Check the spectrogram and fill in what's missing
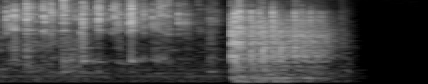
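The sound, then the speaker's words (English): Three dice are rolled across a table for a tabletop game roll: a second of rattling clicks, then a louder burst of tumbling clatter that stops abruptly, followed by silence. “So that is three dice.”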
